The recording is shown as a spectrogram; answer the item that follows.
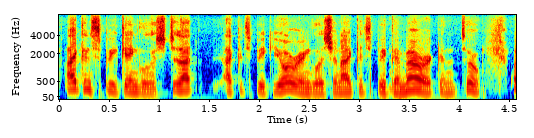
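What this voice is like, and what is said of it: New York accent. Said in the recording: “My New York accent.”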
